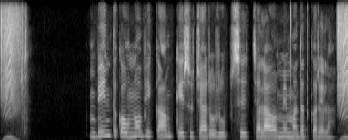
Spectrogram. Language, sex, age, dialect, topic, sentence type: Bhojpuri, female, 25-30, Western, banking, statement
